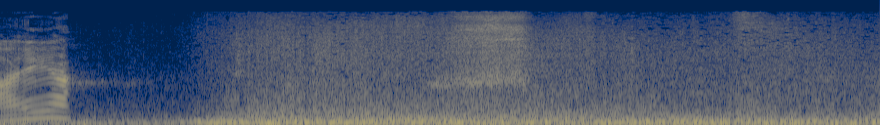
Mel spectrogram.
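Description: A fire roars loudly.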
